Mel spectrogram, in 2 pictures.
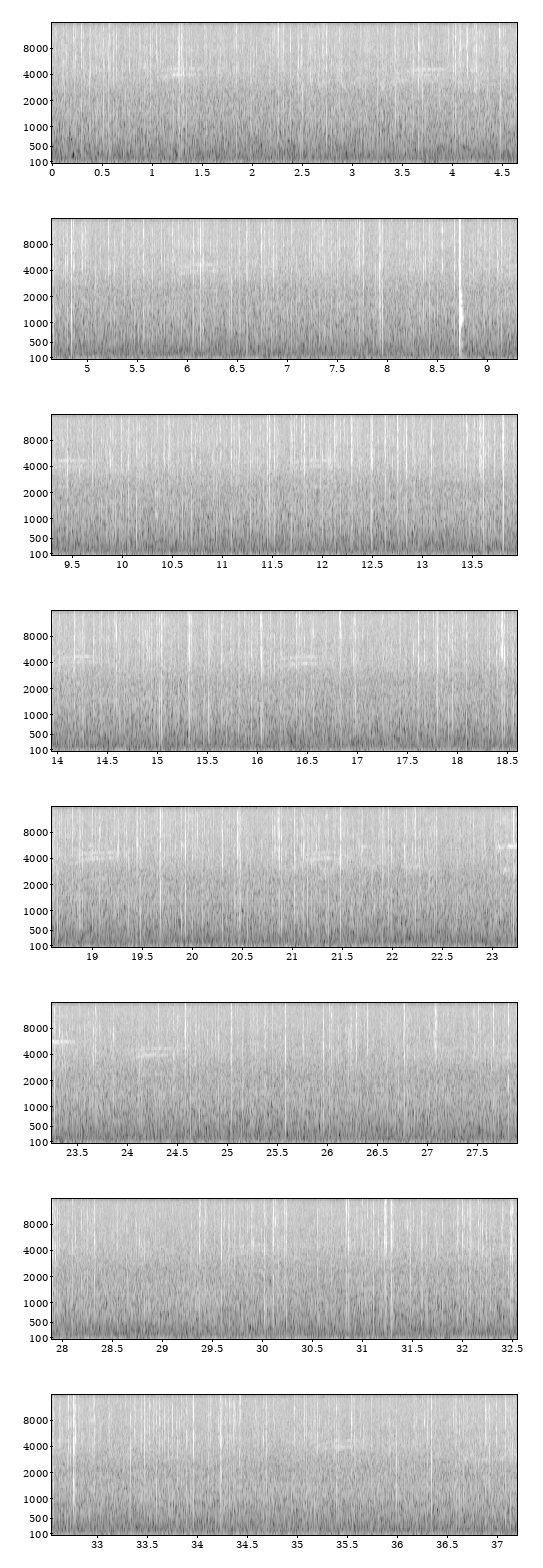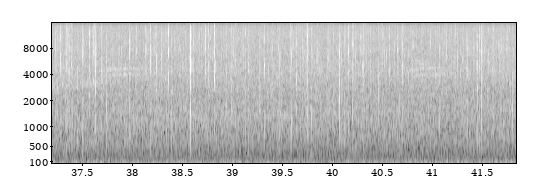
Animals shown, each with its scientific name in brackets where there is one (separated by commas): unknown mammal, Hermit Thrush (Catharus guttatus)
